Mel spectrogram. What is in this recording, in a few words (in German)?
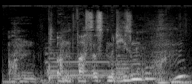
Junge Im Imbissladen; Pleasantville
